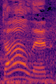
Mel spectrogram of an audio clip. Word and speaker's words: Tallinn: Now, you know, Tallinn is spelled T-A-L-L-I-N-N. You would think it's actually pronounced Tallinn, but really it's pronounced Tallinn, like Thailand without the D, or like Tylenol without the O.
